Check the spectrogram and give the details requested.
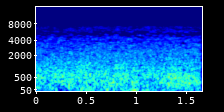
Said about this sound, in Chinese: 汹涌翻腾的河水将救生筏抛上抛下，头盔上的灯光几乎无法照透昏暗的山洞。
